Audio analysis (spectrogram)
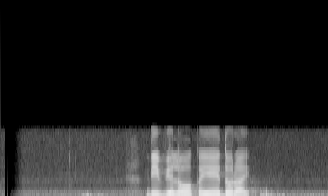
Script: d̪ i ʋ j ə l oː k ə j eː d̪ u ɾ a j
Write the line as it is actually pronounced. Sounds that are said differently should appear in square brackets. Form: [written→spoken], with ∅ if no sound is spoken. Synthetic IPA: d̪ i ʋ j ə l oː k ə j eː d̪ [u→o] ɾ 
